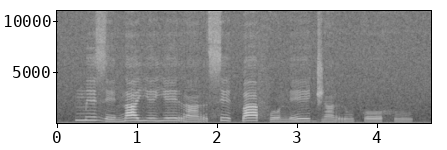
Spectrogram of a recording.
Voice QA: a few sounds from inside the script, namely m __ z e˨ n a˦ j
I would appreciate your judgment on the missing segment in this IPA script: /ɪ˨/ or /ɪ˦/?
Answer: ɪ˦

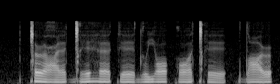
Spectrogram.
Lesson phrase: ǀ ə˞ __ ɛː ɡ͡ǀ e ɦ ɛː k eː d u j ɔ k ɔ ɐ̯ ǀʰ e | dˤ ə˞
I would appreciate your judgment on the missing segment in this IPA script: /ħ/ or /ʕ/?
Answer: ʕ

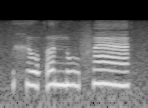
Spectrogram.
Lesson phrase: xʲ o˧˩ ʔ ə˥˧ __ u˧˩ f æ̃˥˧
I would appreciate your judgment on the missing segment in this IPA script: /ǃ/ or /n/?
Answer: n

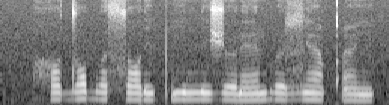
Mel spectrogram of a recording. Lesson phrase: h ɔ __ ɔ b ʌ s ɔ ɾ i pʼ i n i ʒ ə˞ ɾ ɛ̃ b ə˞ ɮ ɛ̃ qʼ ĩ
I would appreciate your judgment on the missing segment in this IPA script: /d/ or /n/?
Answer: d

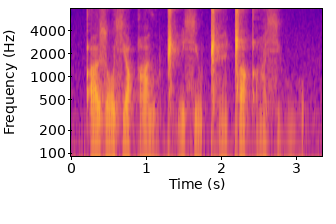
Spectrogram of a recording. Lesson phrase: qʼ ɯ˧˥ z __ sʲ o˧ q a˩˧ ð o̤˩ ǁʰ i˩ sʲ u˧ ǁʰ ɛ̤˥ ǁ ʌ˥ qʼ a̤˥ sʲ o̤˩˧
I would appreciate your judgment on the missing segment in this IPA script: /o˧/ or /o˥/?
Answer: o˧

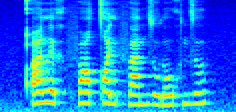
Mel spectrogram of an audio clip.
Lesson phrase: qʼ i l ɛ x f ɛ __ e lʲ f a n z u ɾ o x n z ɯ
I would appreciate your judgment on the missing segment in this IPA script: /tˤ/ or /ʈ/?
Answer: tˤ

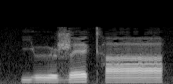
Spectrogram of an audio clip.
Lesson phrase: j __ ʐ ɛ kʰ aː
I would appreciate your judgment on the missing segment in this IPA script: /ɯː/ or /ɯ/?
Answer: ɯː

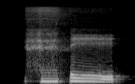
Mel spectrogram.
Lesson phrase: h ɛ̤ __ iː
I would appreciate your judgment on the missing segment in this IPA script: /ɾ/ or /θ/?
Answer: θ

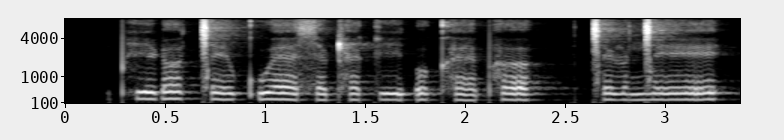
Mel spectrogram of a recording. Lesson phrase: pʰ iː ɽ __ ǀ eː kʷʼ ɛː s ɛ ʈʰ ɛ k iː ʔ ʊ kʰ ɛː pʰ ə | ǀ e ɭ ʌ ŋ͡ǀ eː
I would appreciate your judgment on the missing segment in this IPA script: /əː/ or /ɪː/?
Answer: əː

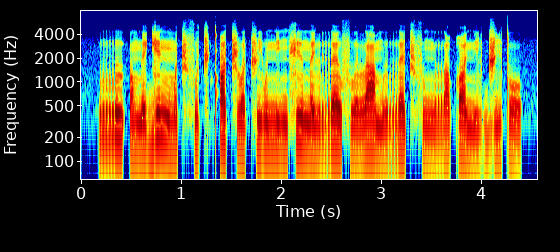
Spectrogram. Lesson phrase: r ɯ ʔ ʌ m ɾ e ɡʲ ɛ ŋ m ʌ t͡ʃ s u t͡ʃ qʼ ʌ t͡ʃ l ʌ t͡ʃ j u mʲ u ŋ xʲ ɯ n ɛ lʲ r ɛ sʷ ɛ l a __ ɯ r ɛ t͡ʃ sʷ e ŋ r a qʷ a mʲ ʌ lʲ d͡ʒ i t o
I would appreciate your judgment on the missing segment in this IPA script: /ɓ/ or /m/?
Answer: m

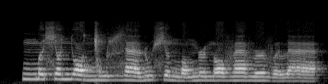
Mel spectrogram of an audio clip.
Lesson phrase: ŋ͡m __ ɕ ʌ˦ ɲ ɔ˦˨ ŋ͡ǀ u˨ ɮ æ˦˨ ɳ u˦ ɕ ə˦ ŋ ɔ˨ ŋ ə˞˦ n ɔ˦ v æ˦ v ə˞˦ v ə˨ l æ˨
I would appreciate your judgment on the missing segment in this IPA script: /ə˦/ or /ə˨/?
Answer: ə˦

